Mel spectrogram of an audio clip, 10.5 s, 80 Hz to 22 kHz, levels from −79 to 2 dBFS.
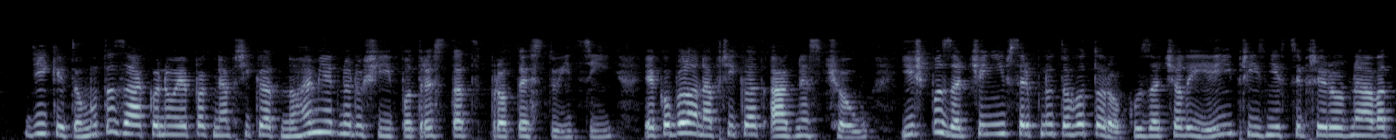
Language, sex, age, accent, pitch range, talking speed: Czech, female, 20-39, native, 200-245 Hz, 150 wpm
